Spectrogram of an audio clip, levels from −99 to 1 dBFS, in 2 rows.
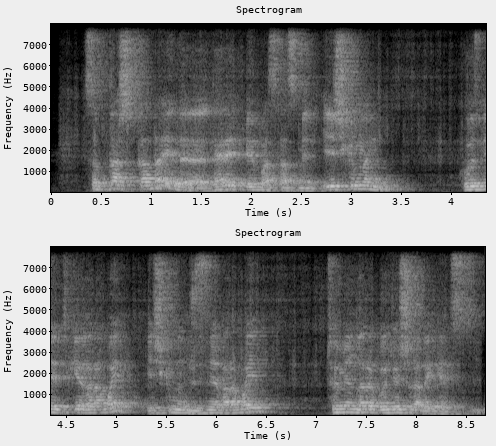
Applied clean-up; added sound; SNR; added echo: neural separator model SepFormer DNS4.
